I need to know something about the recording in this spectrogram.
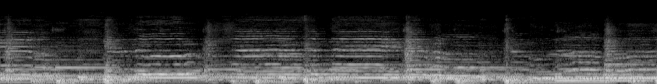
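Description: Live band music: a woman's lead vocal sung into a microphone, with backing vocals, over acoustic guitar, bass and a steady beat.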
